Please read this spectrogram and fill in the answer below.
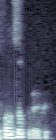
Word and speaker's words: vasa prévia: prévia, e se escreve vasa prévia, mas a pronúncia é vasa prévia.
